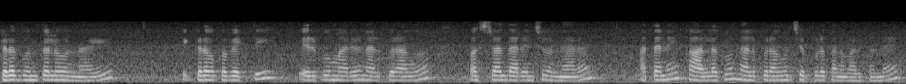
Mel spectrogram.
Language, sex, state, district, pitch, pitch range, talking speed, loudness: Telugu, female, Telangana, Mahabubabad, 200 Hz, 180-205 Hz, 125 wpm, -20 LUFS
